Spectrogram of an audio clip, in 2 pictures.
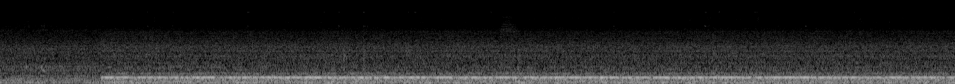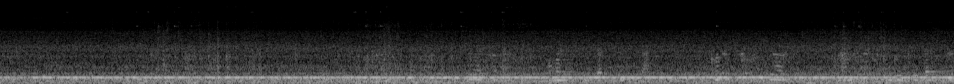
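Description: Jet engines roar louder with a steady droning tone.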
